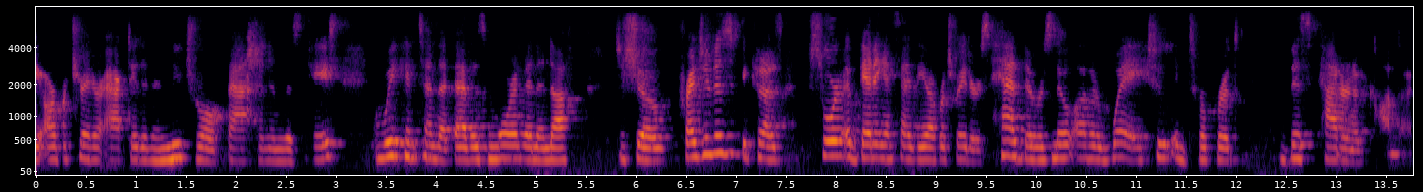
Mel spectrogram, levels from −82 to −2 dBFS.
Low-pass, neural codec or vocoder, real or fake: 7.2 kHz; codec, 16 kHz, 1 kbps, X-Codec, HuBERT features, trained on balanced general audio; fake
